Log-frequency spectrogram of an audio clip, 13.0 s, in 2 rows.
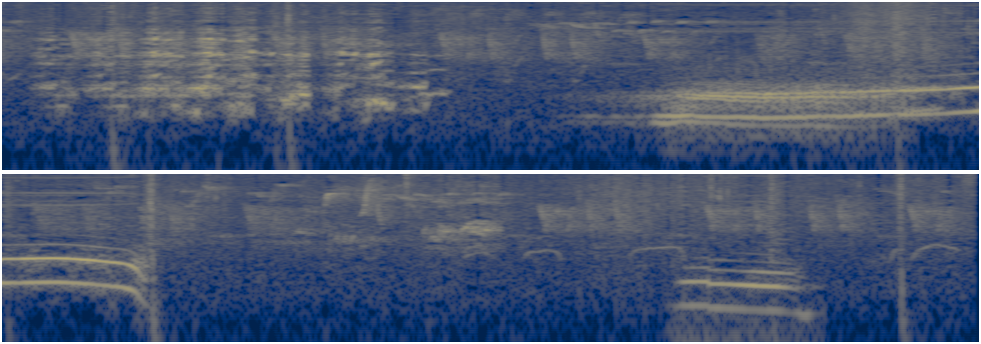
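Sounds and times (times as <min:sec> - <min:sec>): loud bird calls: 0:00.0 - 0:07.8.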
